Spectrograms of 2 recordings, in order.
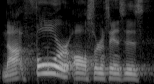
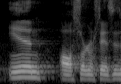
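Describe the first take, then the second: First: Slow, with the word "for" leaned on hard; the rejected reading, with "for" pressed; stress on for. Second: "in" hit firmly, the rest falling away; the corrected reading, with "in" stressed. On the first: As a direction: make "for" the word that carries the line. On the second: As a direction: land on "in" as the right word. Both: Shown as a demonstration.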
